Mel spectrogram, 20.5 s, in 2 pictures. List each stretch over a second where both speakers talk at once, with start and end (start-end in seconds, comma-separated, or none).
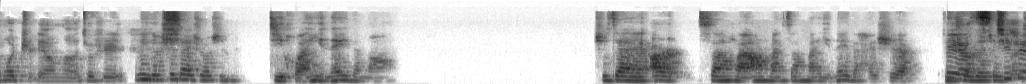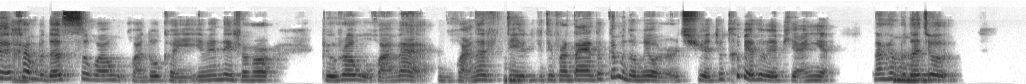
9.4-10.7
